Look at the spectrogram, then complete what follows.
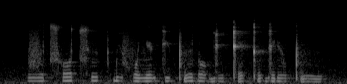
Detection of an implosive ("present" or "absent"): present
